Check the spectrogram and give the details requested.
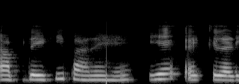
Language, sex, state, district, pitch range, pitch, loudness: Hindi, female, Maharashtra, Nagpur, 205-230 Hz, 215 Hz, -25 LUFS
